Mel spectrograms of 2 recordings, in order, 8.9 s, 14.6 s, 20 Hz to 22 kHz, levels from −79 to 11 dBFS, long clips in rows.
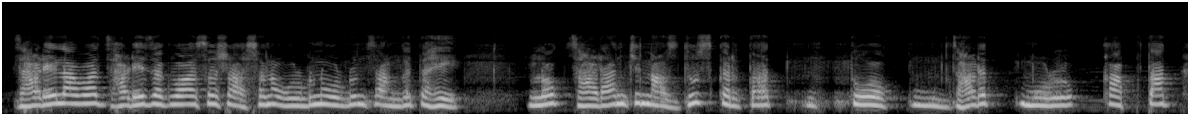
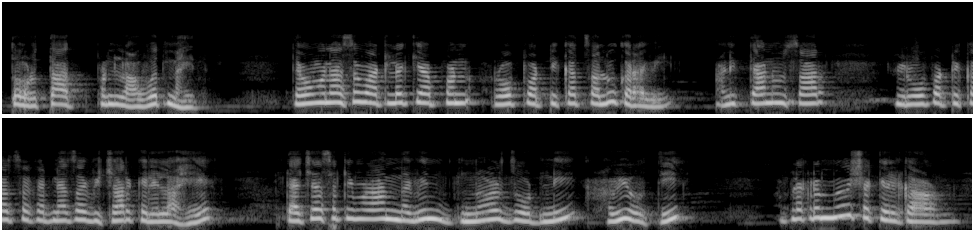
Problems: background sounds at intervals, background conversations at intervals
